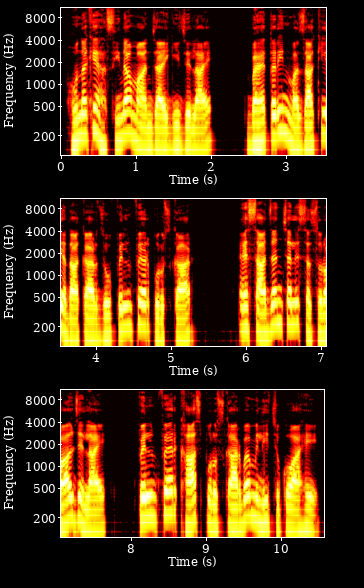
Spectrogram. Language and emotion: Sindhi, neutral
